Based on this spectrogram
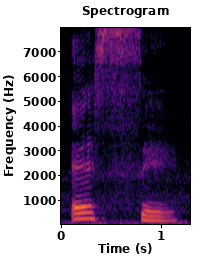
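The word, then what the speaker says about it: ese: like array the letter s in spanish is pronounced esse remember we said the letter e is an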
